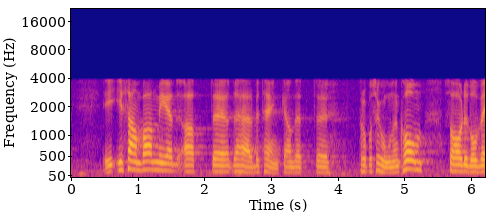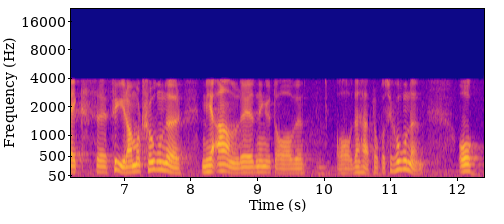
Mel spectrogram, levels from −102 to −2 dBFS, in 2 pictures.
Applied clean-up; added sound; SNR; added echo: none; none; none; none.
